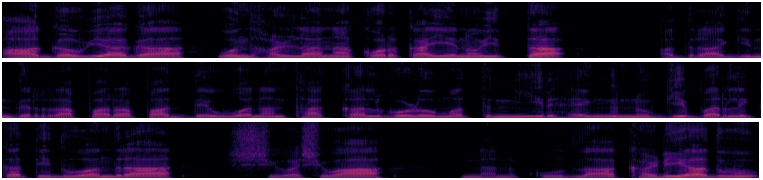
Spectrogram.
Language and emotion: Kannada, fearful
